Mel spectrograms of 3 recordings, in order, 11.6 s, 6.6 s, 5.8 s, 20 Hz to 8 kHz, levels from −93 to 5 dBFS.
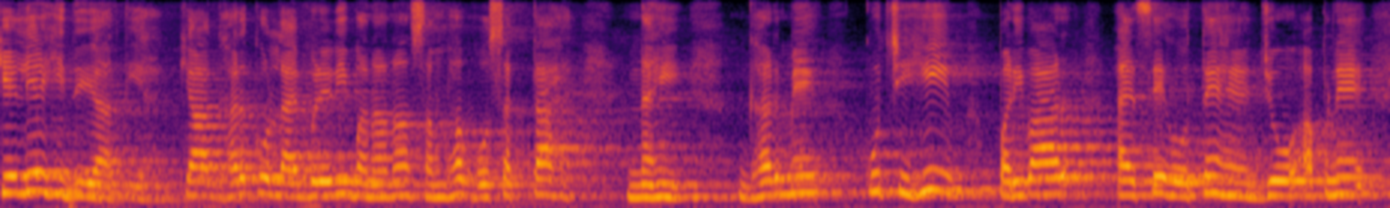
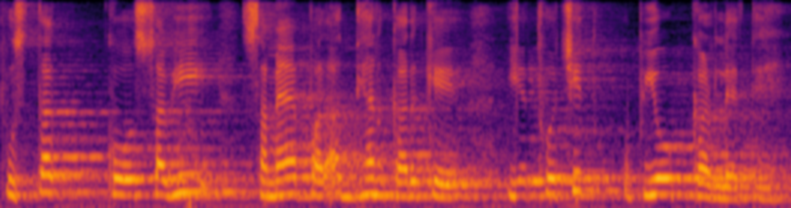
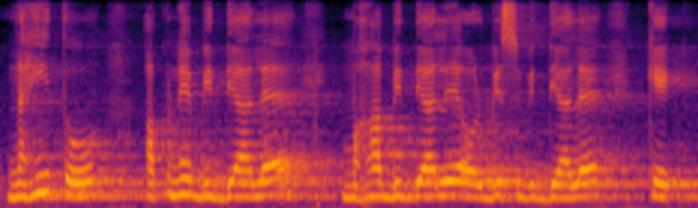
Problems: constant background noise, continuous background conversations, echo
